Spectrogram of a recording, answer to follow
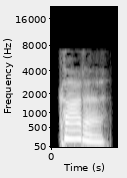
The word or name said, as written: cotta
